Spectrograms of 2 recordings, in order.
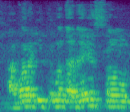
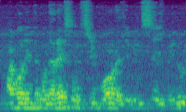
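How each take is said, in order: First: It is said in his natural speaking voice. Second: It is said in a projected announcer voice.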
